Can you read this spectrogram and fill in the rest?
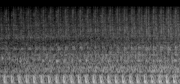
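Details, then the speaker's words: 1970 Honda CT70 Trail 70 back in running condition, fuel with stabilizer, kick-started: quick, even single-cylinder putter about fifteen pulses a second, no misses or knocks; healthy idle. "you can see she's uh that sound brings back memories no issues just a fun little ride"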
